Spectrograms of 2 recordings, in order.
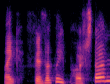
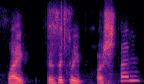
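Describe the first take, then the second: First: Higher, louder mimicked question; mocking echo. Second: Higher, puzzled rising question; genuinely confused. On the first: Lisa throws the newcomer's question back, mocking. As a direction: parrot the confused question back, exaggerated and higher. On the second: A narrator's reading. Newcomer asks group leader about pushing, confused. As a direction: check it in honest confusion, pitch up. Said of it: "I ask, genuinely confused".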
